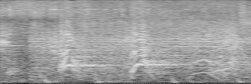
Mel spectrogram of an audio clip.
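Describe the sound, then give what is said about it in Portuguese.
A person imitates a dog barking, barking back at a dog that startles him whenever he passes, letting out three or four rough, yappy barks in a steady rhythm, fairly loud, with no other talking. “Eu vou latir também.”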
